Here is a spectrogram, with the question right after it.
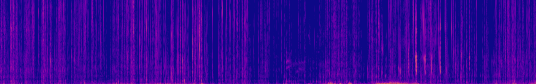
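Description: A small, thin, empty transparent plastic bag is held in both hands close to the microphone and crinkled and rubbed between the fingertips. The result is dense, irregular, bright crackling and crinkling with short sharp snaps, plus louder low rumbling handling bursts around the middle and toward the end.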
